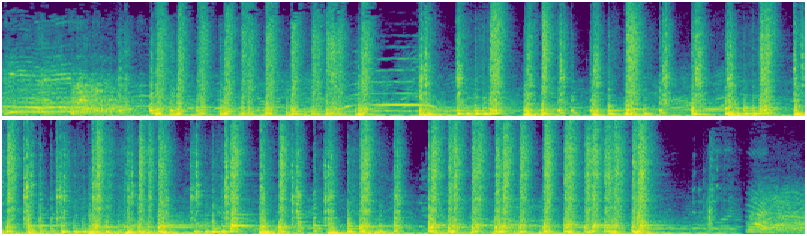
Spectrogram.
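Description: Marching band drumline playing a cadence: fast snare drum strokes over bass drums tuned to several pitches, cutting off suddenly at the end.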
